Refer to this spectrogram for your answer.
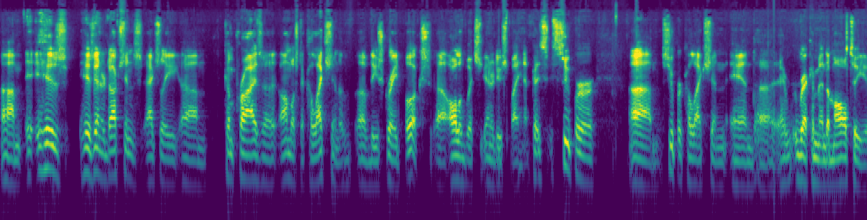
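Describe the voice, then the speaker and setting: A man's fairly low voice, dry and close with no echo, against a quiet background. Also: ordinary pitch variation, moderate pace. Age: 50s. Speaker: falconer. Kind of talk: testimonial. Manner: halting, many repeated words.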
